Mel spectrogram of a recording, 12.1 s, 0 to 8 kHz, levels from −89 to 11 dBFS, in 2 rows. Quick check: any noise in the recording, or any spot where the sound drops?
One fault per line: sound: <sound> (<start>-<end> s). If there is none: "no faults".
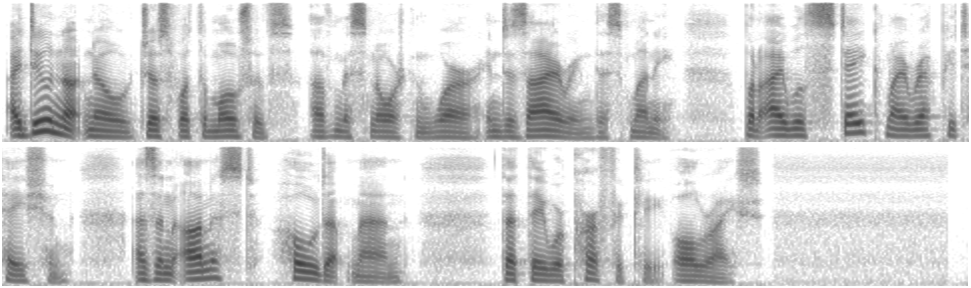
no faults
